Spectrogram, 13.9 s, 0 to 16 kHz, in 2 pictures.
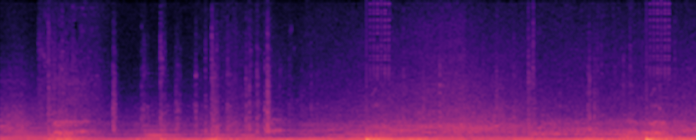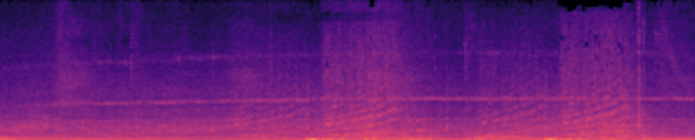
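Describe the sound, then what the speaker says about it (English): Racing car engine in GTA 5 Online roars and revs continuously, pitch rising and falling through gear shifts as it accelerates, loud and close with no talk over it. "It's really amazing how overpowered this car is."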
